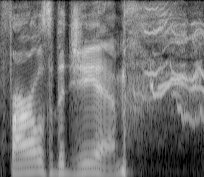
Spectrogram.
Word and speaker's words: Farles the GM: Farles the GM. I was going to try to pronounce that as one long word and it is not. It's Farles the GM.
